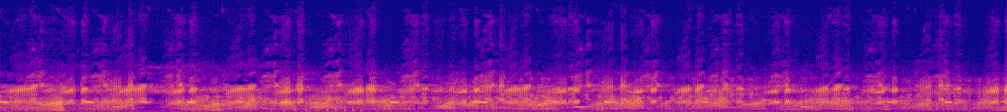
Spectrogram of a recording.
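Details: Steady croaking from many frogs, with grating bursts and small tonal blips overlapping in a constant wall of sound.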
